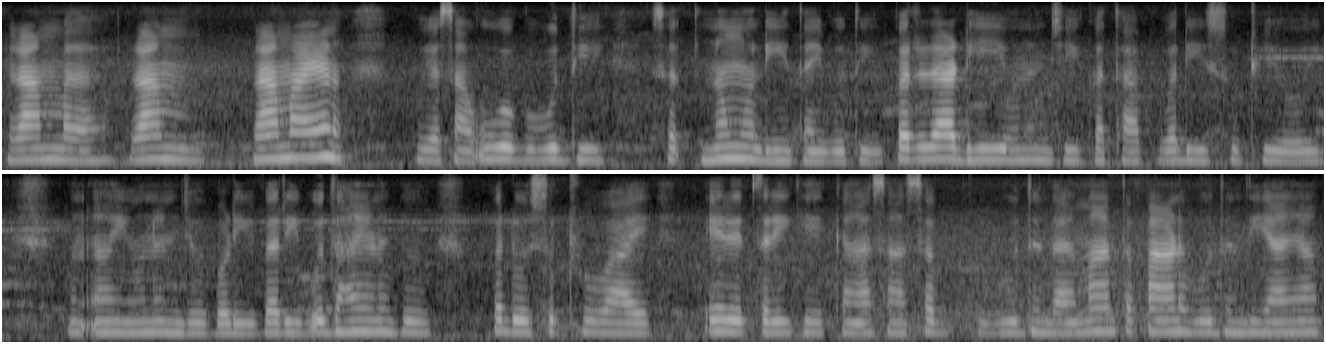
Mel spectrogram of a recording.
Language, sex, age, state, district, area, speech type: Sindhi, female, 30-45, Delhi, South Delhi, urban, spontaneous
